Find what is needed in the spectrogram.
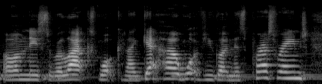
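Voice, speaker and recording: A woman with a southern English accent, fairly high pitch and fairly even intonation at a very fast pace, with music in the background. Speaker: YouTuber. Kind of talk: vlog.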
